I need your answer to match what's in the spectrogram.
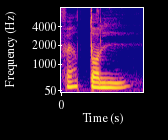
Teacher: لام پر شدہ، تو تھوڑا سا ٹائم دیں گے ایکسٹرا تاکہ شدہ ادا ہو، کیونکہ جب بھی شدہ ہوتا ہے وہاں پر دو لیٹر چھپے ہوتے ہیں.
